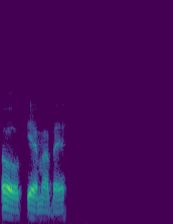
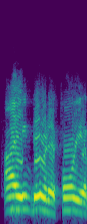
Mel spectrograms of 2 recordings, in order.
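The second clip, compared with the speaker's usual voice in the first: high, loud, emphatic rebuttal; loud protest; 8 semitones higher, 12 dB louder than usual. Real, not acted. Game master rebuts laughing player about monster movement, loud protest. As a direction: push back hard at the teasing.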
